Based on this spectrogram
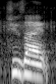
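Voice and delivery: usual speaking voice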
